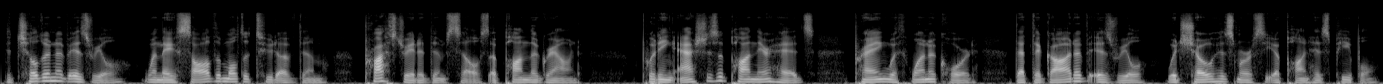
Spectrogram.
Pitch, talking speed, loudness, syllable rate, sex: 105 Hz, 165 wpm, -24 LUFS, 4.8 syllables/s, male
